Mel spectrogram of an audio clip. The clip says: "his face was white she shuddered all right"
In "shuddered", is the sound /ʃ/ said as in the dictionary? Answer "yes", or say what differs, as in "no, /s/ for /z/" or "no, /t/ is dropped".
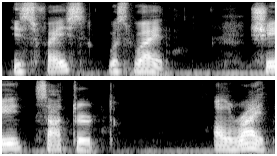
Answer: no, /s/ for /ʃ/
